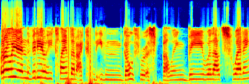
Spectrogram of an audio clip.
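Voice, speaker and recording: A woman's voice is high and her intonation lively. She talks at a moderate pace. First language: German. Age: 40s. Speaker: vlogger. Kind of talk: response video rant.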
